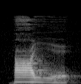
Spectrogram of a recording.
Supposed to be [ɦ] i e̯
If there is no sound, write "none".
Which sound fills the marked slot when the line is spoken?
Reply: ʕ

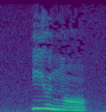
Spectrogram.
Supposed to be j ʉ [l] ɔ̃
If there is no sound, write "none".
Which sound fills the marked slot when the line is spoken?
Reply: n̪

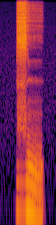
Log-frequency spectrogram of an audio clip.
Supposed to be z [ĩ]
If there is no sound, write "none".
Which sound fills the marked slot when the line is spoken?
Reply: ĩ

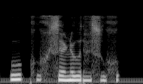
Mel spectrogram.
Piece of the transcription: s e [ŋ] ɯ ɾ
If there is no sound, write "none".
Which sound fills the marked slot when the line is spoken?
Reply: ɳ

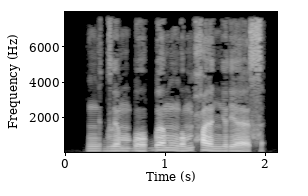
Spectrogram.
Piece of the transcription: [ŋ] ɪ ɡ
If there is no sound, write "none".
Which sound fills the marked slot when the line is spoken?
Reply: ŋ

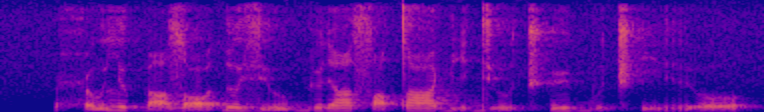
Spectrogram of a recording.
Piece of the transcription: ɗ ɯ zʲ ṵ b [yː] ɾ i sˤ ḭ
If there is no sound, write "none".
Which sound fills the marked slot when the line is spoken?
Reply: y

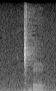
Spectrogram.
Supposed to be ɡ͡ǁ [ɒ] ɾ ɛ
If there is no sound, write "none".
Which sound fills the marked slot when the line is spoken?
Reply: ʌ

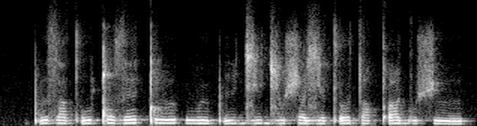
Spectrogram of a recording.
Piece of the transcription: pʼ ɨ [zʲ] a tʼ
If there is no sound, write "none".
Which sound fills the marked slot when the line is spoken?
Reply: z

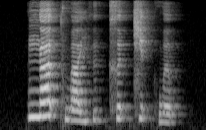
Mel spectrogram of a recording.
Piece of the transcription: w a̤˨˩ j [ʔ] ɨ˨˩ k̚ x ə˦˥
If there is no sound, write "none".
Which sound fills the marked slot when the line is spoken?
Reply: ʔ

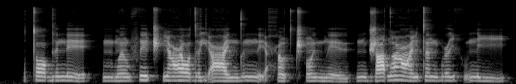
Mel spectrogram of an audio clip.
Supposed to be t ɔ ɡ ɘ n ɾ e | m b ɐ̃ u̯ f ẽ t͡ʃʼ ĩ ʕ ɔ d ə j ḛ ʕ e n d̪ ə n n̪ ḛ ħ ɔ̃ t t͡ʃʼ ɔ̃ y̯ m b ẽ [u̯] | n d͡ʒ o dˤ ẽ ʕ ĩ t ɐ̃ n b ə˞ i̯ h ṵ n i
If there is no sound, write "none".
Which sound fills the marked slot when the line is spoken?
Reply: y̯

